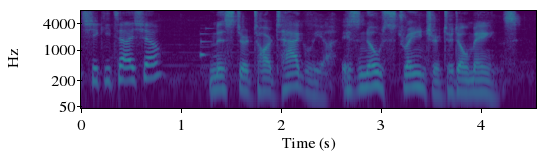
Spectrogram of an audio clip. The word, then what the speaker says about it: Tartaglia: It's nice that they actually pronounce the G, Tartaglia, instead of Tartaglia.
